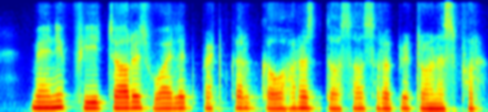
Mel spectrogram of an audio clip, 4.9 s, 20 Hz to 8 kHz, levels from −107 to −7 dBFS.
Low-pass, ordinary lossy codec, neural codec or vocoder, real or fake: 7.2 kHz; none; codec, 24 kHz, 0.5 kbps, DualCodec; fake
